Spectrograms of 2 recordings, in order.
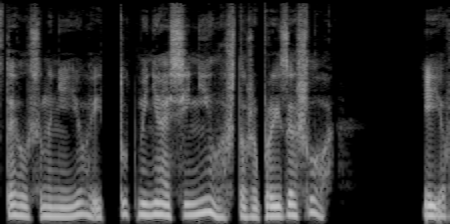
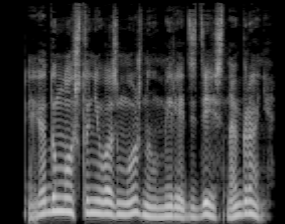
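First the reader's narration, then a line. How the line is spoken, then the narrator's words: Plain. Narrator (Russian): сказал я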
